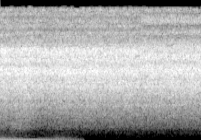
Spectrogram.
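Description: Steam jetting from a brass serpent-head outlet on a vintage steam car: a steady, loud hiss. Background music fades out about a second in.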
